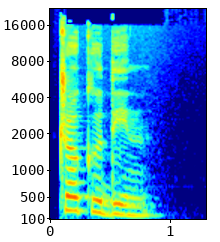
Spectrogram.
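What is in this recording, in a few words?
"тшӧкыдін", Komi, female; audio dict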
